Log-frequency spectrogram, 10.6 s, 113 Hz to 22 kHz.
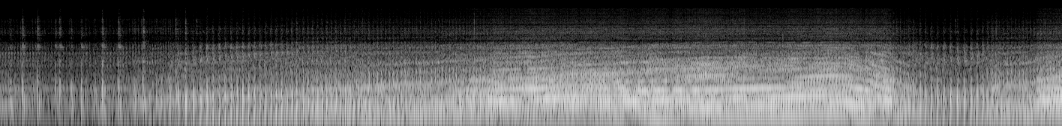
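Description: Revolt RV 400 electric motorcycle's synthetic 'Rage' engine sound: an uneven burbling at first that builds into a steady, slowly rising rev, then drops sharply near the end before starting to climb again.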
